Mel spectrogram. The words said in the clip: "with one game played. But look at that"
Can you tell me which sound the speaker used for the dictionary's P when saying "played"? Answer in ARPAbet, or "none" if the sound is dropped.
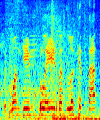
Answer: B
